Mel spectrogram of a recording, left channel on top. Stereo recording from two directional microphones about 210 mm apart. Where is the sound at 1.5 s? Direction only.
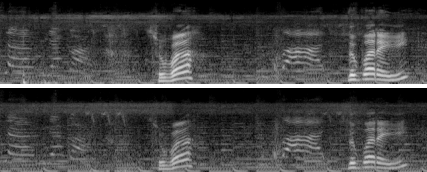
30° left (ahead or behind).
